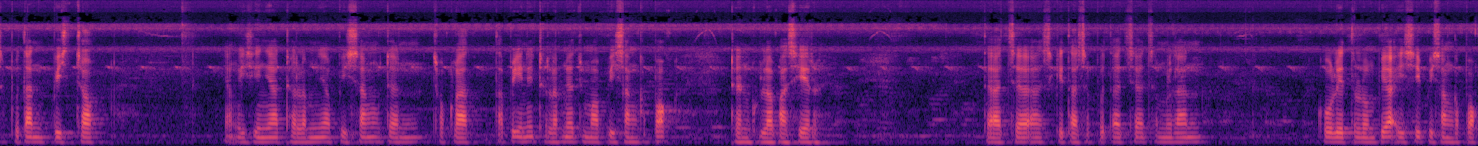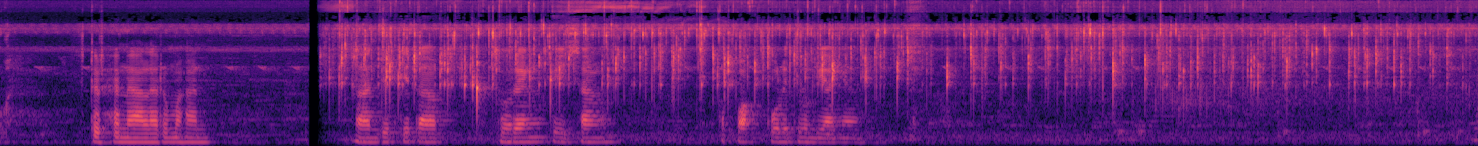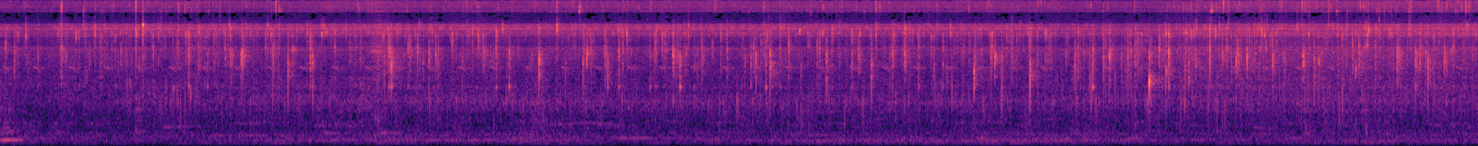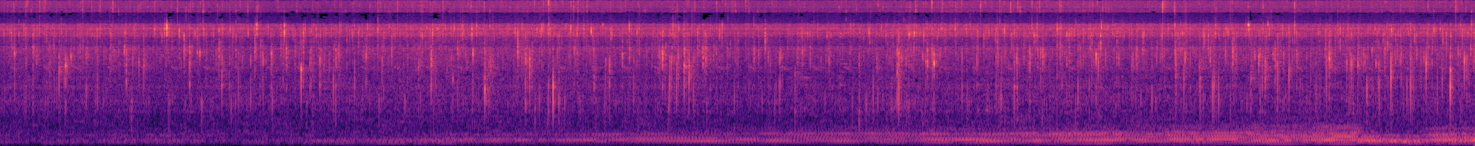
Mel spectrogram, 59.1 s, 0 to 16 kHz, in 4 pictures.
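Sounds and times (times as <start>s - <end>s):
oil sizzling in a wok: 17.5s - 59.0s.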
